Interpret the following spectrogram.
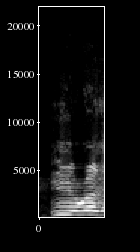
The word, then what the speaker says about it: earache: Earache, apa bacanya Bim? Earache, betul earache. Iya, earache, bukan Irak ya.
